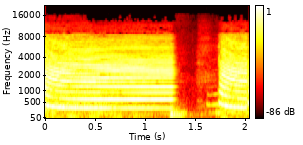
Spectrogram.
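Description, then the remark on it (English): A loud, brassy air horn blares in a long sustained blast, cuts off briefly, then starts blasting again right away, overpowering with no voices; three air horns in all. “I gave you 3 air horns.”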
